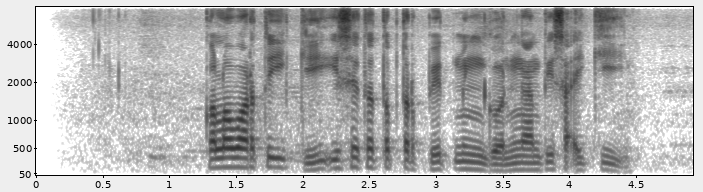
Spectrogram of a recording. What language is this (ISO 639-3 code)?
jav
